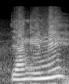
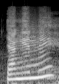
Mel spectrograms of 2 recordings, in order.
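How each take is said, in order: Both takes have the same delivery.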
